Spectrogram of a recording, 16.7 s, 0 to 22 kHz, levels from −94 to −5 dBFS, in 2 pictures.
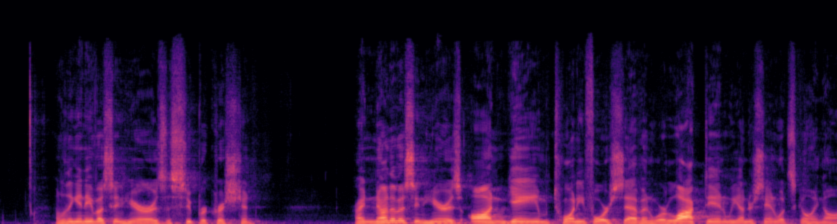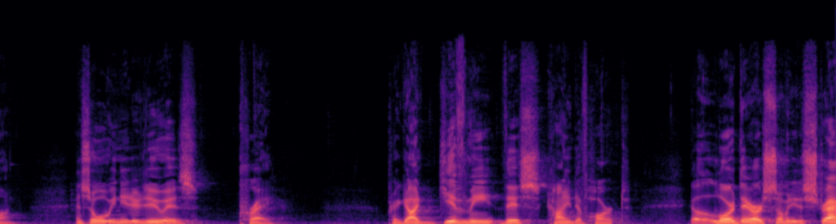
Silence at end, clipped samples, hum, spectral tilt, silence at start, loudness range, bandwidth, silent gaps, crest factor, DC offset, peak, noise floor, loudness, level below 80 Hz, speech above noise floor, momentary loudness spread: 0 s; under 0.1%; none; -5.5 dB/octave; 0.55 s; 6 LU; 18 kHz; none; 22 dB; under 0.1%; -8 dBFS; -69 dBFS; -30 LUFS; -66 dBFS; 40 dB; 13 LU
